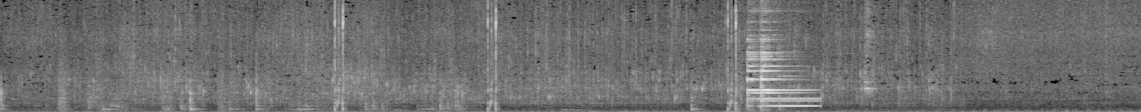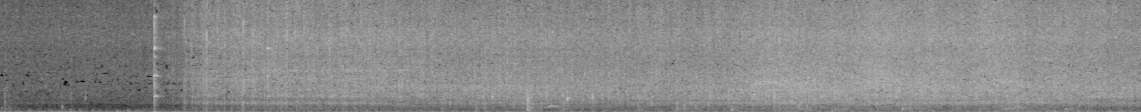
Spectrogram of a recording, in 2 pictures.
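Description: Diced capsicum frying in oil in a nonstick wok, a spatula stirring and scraping in regular strokes. About nine seconds in there is a short metallic ring, the loudest sound. Chopped greens then go into the hot oil and the sizzle grows louder and steady.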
